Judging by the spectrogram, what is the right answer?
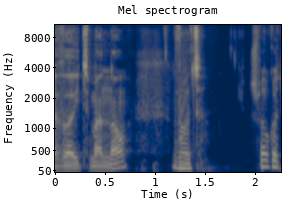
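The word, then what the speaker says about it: Vought: je sais pas pourquoi tu dis vo mais c'est vote vote. Ben en fait vote non parce qu'en fait vu que c'est o ght h je me suis dit ils doivent le prononcer comme thought tu vois. Ouais mais pas vo bah vo du coup non parce que vo c'est vo c'est de l'allemand c'est c'est autre chose.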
